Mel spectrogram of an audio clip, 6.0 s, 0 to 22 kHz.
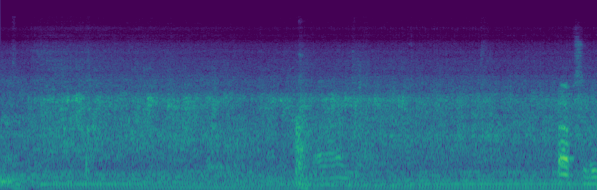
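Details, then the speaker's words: VW Transporter T4 after swapping the older pre-95 2.4 straight diesel for the newer single-rib-belt 2.4 engine, with dual-mass flywheel fitted: quiet, steady idle with even low hum, no misses or knocks, much quieter than the old engine, no smoke. Normal diesel idle. "u can hear it's a lot quieter not banging or laughing like the other engine"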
